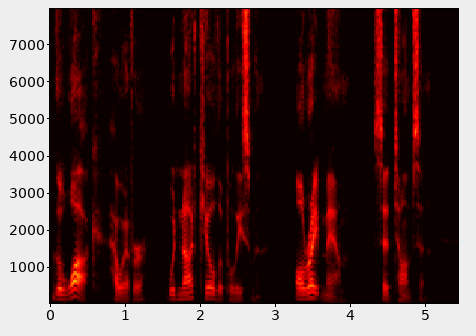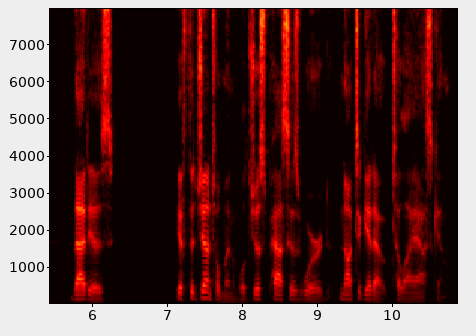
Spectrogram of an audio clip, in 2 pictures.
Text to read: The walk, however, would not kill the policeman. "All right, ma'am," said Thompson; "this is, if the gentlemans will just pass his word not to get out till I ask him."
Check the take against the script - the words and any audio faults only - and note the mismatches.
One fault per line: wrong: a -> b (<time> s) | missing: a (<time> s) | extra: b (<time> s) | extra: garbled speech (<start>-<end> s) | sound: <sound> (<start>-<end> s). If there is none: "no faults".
wrong: this -> that (5.7 s)
wrong: gentlemans -> gentleman (7.4 s)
